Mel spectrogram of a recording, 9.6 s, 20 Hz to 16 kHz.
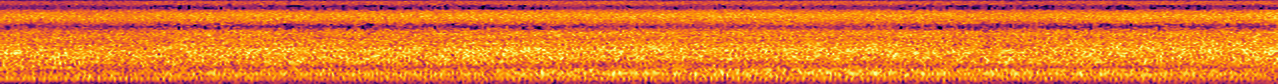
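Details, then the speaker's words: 2016 Ford F-150 5.0 at idle with A/C on full cold: steady loud rushing whir as the cooling fans kick on high, triggered by excessive A/C high-side pressure; owner suspects a blocked expansion valve, with low side near 5 psi. "So I'm going to turn the AC on full blast cold, and you're going to hear the cooling fans kick on."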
